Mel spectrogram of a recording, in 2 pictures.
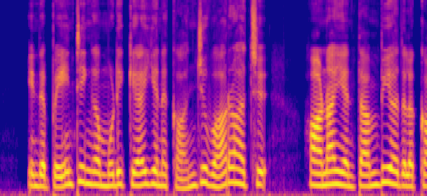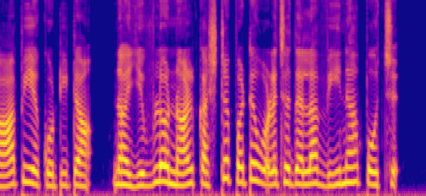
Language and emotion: Tamil, sad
